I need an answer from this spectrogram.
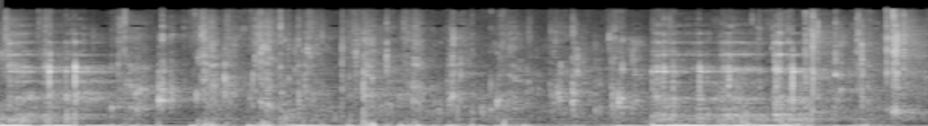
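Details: Male English-type Labrador Retriever Lucky, two and a half years old, munches fruit and baby corn for an ASMR eating compilation; rapid irregular crunches and clacks of teeth, roughly four per second, with occasional bowl clinks.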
